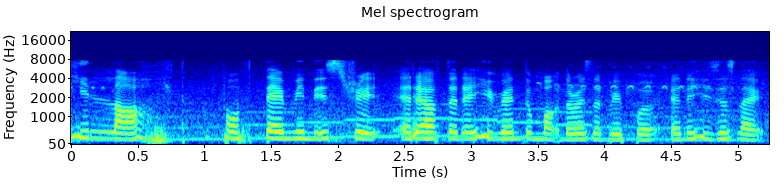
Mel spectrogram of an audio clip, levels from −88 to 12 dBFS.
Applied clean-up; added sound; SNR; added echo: none; Ocean + Wind instrument, woodwind instrument; 17 dB; none.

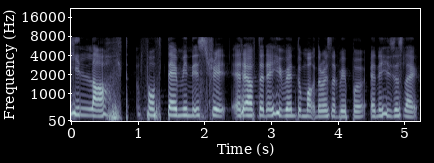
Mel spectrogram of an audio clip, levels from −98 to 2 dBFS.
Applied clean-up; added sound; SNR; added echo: none; none; none; none.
